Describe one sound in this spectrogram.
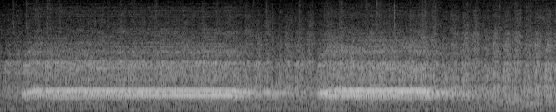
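A model train whistle blows twice.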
